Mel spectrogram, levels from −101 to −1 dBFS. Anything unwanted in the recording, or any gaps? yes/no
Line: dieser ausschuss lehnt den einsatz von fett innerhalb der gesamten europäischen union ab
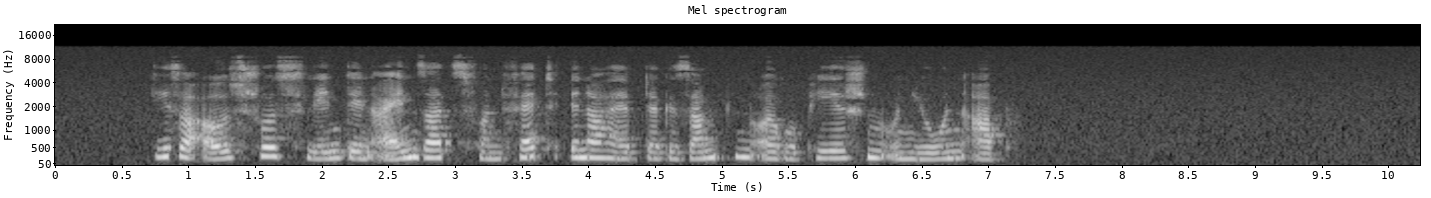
no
